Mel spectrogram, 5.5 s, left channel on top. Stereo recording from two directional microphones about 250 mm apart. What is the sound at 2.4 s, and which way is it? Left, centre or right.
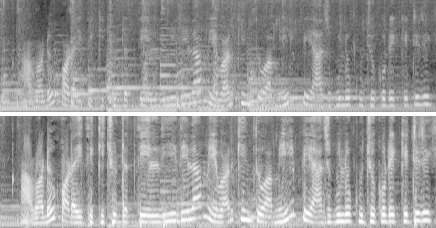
Speech, right.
